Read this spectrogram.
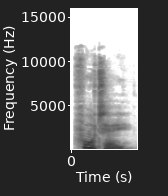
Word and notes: forte: British English; ɔː

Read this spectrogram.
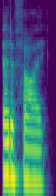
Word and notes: edify: American English; ə - ɪ

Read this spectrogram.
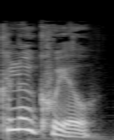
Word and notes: colloquial: British English; əʊ

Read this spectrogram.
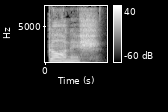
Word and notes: garnish: British English; ɑː

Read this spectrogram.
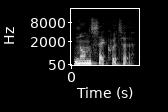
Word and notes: non sequitur: British English; t

